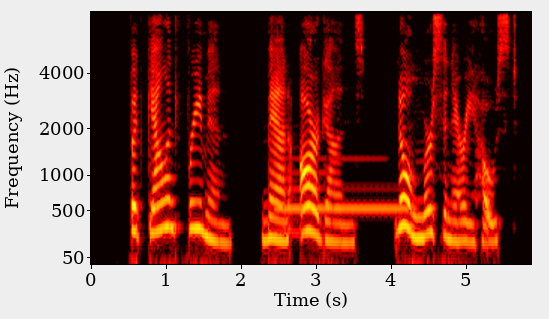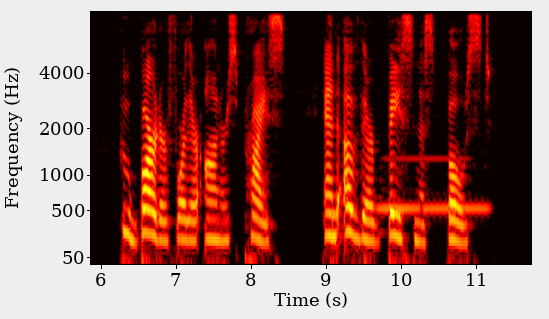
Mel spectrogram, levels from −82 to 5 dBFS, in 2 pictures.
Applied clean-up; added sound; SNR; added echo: classical method Wiener filter.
